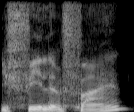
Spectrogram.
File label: Ambient Barks, en; Warframe; Mall Romance; Quincy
